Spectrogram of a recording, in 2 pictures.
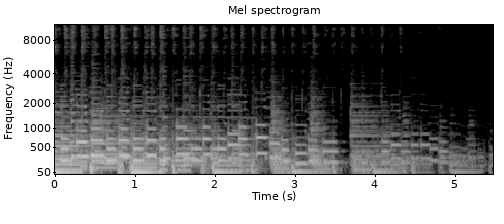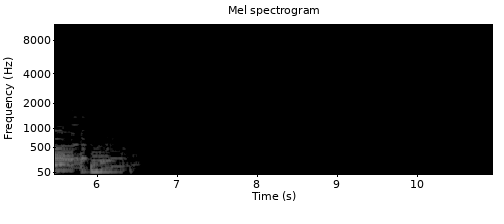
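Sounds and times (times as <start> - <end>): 
batucada samba percussion with jazz: 0.0 - 5.4.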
